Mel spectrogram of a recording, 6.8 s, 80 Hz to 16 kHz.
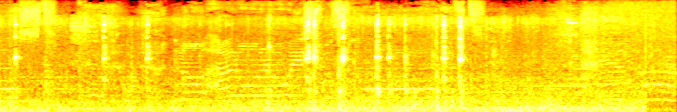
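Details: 2008 Honda Civic LXS: sharp, irregular knocks from the front suspension over low road rumble on rough pavement; owner suspects the strut mount, to be replaced to see if the noise stops.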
